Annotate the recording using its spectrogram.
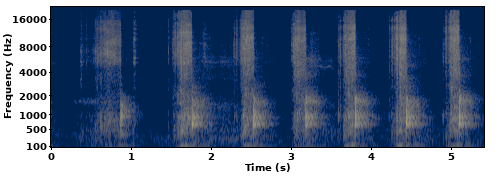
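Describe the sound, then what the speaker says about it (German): A knife chops a quarter of red cabbage into fine strips on a board, seven crisp, close, evenly spaced cuts with short pauses between them and no talking. "Und jetzt tun wir uns das Viertelchen alle so richtig schön in feine Streifen schneiden."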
